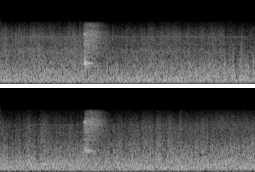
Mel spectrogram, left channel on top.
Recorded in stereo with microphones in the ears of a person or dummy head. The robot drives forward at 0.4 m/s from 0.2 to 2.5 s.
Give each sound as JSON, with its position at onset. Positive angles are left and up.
{"t": 0.8, "sound": "a snare drum", "side_deg": 35, "distance_m": 0.8}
